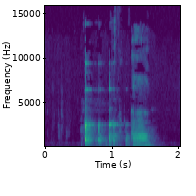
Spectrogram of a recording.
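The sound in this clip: A coffee cup and dishes clink in a few quick, bright knocks, then a short voiced sound follows, all fairly faint.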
